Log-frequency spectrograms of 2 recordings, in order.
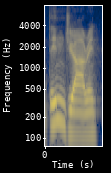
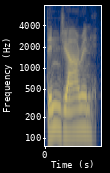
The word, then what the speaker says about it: Din Djarin: I always feel like I'm going to butcher that name, but I think that is the correct pronunciation. Din Djarin.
